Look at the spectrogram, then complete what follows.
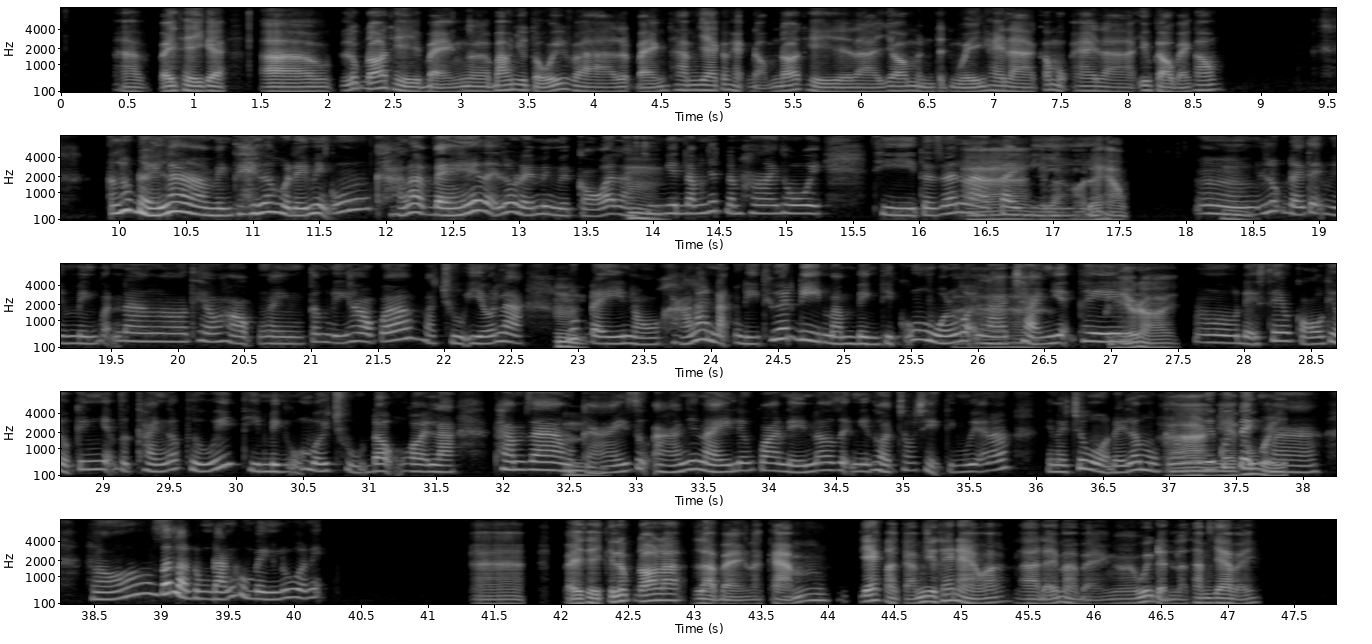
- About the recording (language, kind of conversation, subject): Vietnamese, podcast, Bạn có thể chia sẻ trải nghiệm của mình khi tham gia một hoạt động tình nguyện không?
- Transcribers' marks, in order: tapping; laughing while speaking: "thấy"; "lý" said as "ný"; unintelligible speech; other background noise; other noise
